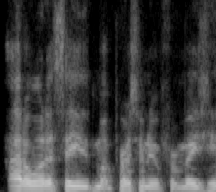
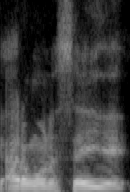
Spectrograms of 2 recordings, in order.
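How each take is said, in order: First: Fast, lightly imitated Indian accent. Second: Said in the usual way. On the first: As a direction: rattle it off in a mock Indian accent. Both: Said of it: "he has a thick Indian accent".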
